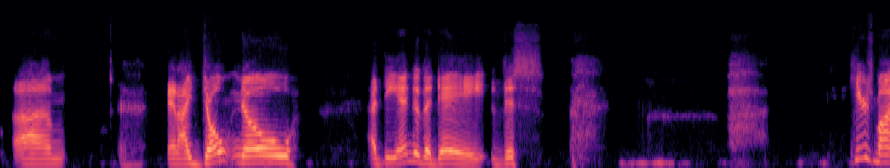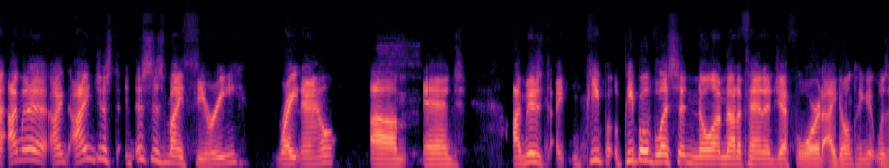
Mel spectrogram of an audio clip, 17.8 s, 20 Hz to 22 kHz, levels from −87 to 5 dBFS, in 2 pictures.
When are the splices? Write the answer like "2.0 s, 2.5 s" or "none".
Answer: none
